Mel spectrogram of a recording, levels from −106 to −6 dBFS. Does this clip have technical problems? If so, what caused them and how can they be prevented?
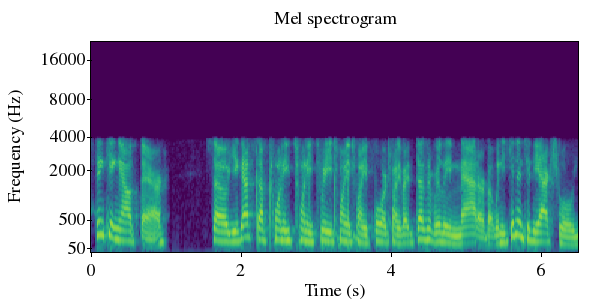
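Yes. The whole clip has passed through an AMR narrowband mobile codec. Nothing above 3.8 kHz survives, so the speech sounds boxed-in and thin. The codec rebuilds speech from a vocal-tract model fed by a few pulses per frame. Here the damage is plainly audible: buzzy, synthetic edges on the speech. That fits a low AMR-NB mode of around 8 kbps. To prevent it, route the call over a wideband path, or record locally instead of over a mobile link.

From 2.03 to 3.44 s there is a train of clicks. About ten sharp ticks arrive at a steady 5.74 per second. Each has the same shape and peaks roughly 15 dB above the speech. The regular pace points to a repeating fault rather than random noise. The likely cause is electrical interference from nearby equipment or a faulty connection or power supply injecting pulses. 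To prevent it, move interfering devices away and check cables, grounding and the interface connection.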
